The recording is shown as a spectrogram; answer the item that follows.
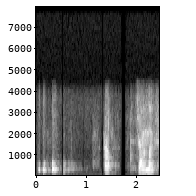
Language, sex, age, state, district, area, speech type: Tamil, male, 18-30, Tamil Nadu, Nilgiris, rural, conversation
